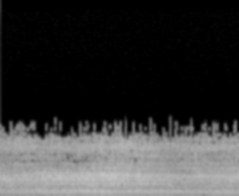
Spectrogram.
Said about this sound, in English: soon all of the latest logging equipment is in action. Giant diesel cats and wheeled log rollers maneuver around to pick up their loads or carry off what they've already loaded on.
